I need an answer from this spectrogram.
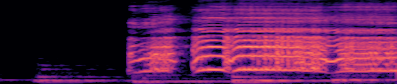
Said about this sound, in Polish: O! Ten dźwięk znam najlepiej, bo to dźwięk, który jest moim porannym budzikiem. To oczywiście kogut.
